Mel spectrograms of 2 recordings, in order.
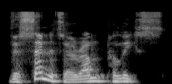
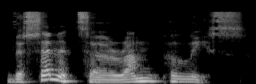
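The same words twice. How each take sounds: First: The sentence is spoken at a quicker pace. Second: The sentence is spoken at a slower pace.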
